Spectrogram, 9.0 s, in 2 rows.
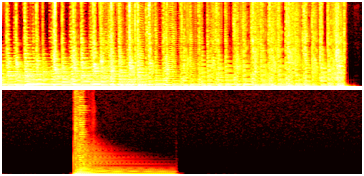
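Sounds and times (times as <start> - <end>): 
guitar interlude: 0.0 - 6.9.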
